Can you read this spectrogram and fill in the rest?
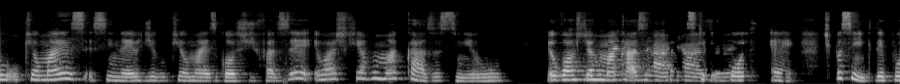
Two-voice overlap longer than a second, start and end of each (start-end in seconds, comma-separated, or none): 5.9-7.4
